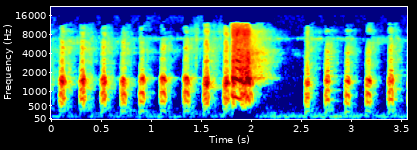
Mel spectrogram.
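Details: Hen red junglefowl calling for a mate in the wild: a brisk series of regular clucks swells into one loud, raspy squawk, then after a brief pause the clucking resumes at the same even pace.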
